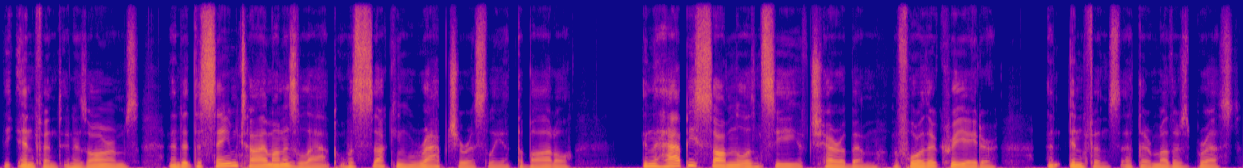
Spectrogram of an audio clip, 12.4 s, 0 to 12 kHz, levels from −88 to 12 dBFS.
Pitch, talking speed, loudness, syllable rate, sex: 120 Hz, 165 wpm, -19 LUFS, 4.8 syllables/s, male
